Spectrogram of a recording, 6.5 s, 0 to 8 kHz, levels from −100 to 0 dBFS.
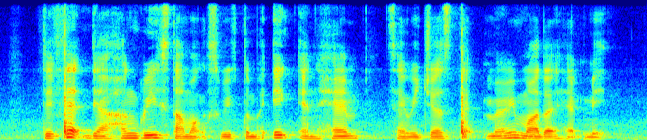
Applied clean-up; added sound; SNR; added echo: none; Hammer; 5 dB; none.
